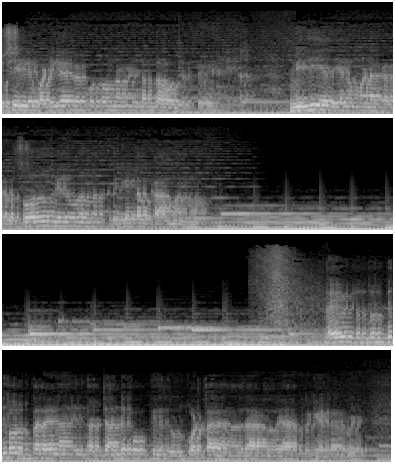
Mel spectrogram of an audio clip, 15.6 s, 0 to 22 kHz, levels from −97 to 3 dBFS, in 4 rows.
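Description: No technical faults can be heard anywhere in the audio, and the signal holds steady throughout.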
